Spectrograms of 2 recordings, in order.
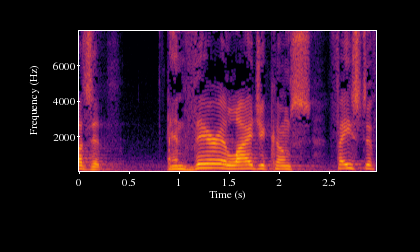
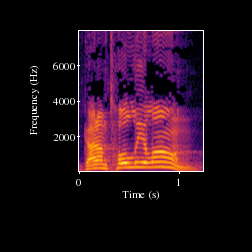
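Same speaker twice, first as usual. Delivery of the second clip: higher, louder cry of self-pity; despairing complaint; 4 semitones higher, 7 dB louder than usual. Acted. Elijah in a bad place, complaining to God in despair. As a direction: complain loudly to God as if abandoned.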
